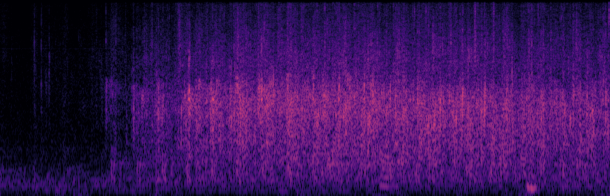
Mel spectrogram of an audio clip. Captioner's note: applause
